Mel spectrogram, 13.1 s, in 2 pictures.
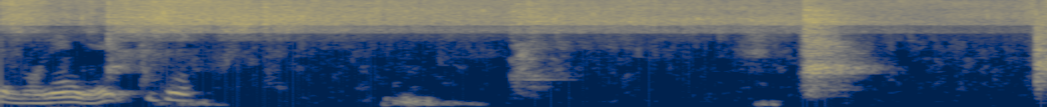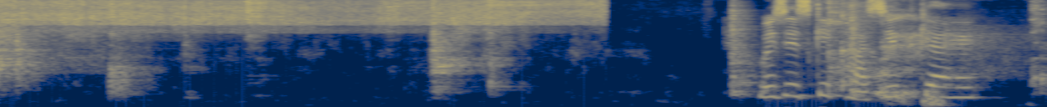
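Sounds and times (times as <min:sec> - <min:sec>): pumpkin sizzling in hot oil: 0:00.0 - 0:10.4.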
